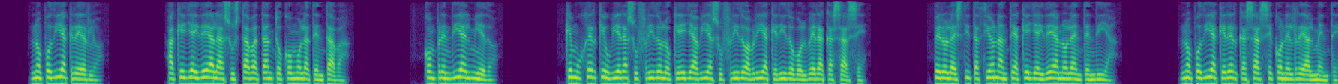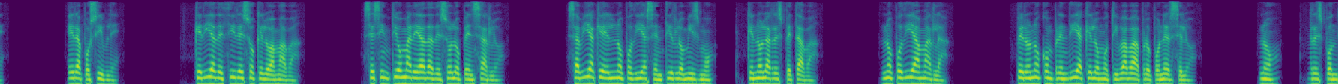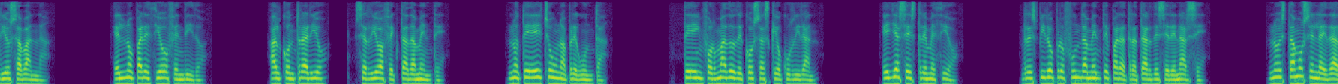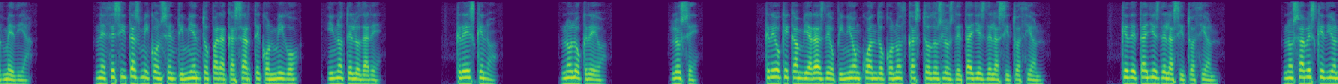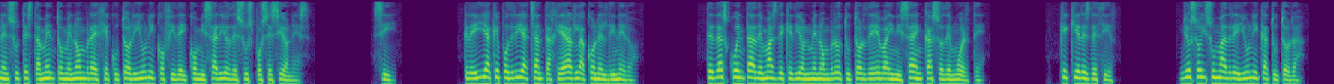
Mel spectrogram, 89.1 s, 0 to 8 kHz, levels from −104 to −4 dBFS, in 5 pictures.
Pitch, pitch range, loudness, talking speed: 200 Hz, 175-220 Hz, -20 LUFS, 140 wpm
